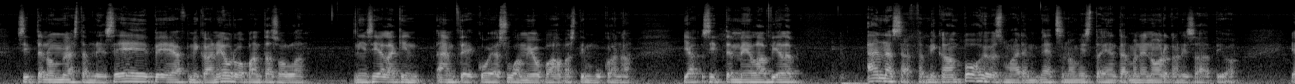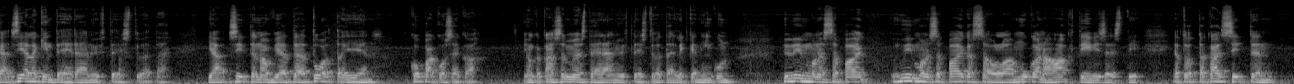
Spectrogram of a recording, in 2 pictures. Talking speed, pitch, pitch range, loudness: 135 wpm, 105 Hz, 95-115 Hz, -25 LUFS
